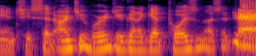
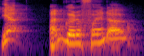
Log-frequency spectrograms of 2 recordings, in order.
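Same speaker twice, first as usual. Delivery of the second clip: tiny, smug, cocky voice, very high; 12 semitones higher than usual. Recalling being six and hearing adults argue, quoting an inner voice: mimicking a cocky inner voice. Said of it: "this little cocky voice says".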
